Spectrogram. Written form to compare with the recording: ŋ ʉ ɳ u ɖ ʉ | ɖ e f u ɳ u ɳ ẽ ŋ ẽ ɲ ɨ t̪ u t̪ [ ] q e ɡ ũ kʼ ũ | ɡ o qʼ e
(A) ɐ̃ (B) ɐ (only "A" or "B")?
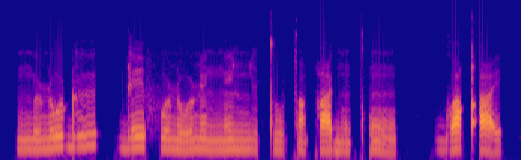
A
